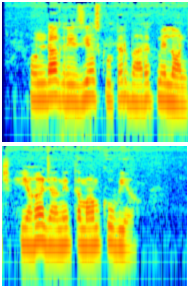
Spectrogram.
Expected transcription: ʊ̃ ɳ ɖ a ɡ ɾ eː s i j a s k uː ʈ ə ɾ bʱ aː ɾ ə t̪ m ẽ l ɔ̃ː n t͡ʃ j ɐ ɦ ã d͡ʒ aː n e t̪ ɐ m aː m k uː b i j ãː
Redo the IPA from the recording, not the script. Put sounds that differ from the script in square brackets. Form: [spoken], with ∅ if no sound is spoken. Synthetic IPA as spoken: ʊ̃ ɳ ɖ a ɡ ɾ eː [z] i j a s k uː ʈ ə ɾ bʱ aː ɾ ə t̪ m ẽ l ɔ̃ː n t͡ʃ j ɐ ɦ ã d͡ʒ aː n e t̪ ɐ m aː m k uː b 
